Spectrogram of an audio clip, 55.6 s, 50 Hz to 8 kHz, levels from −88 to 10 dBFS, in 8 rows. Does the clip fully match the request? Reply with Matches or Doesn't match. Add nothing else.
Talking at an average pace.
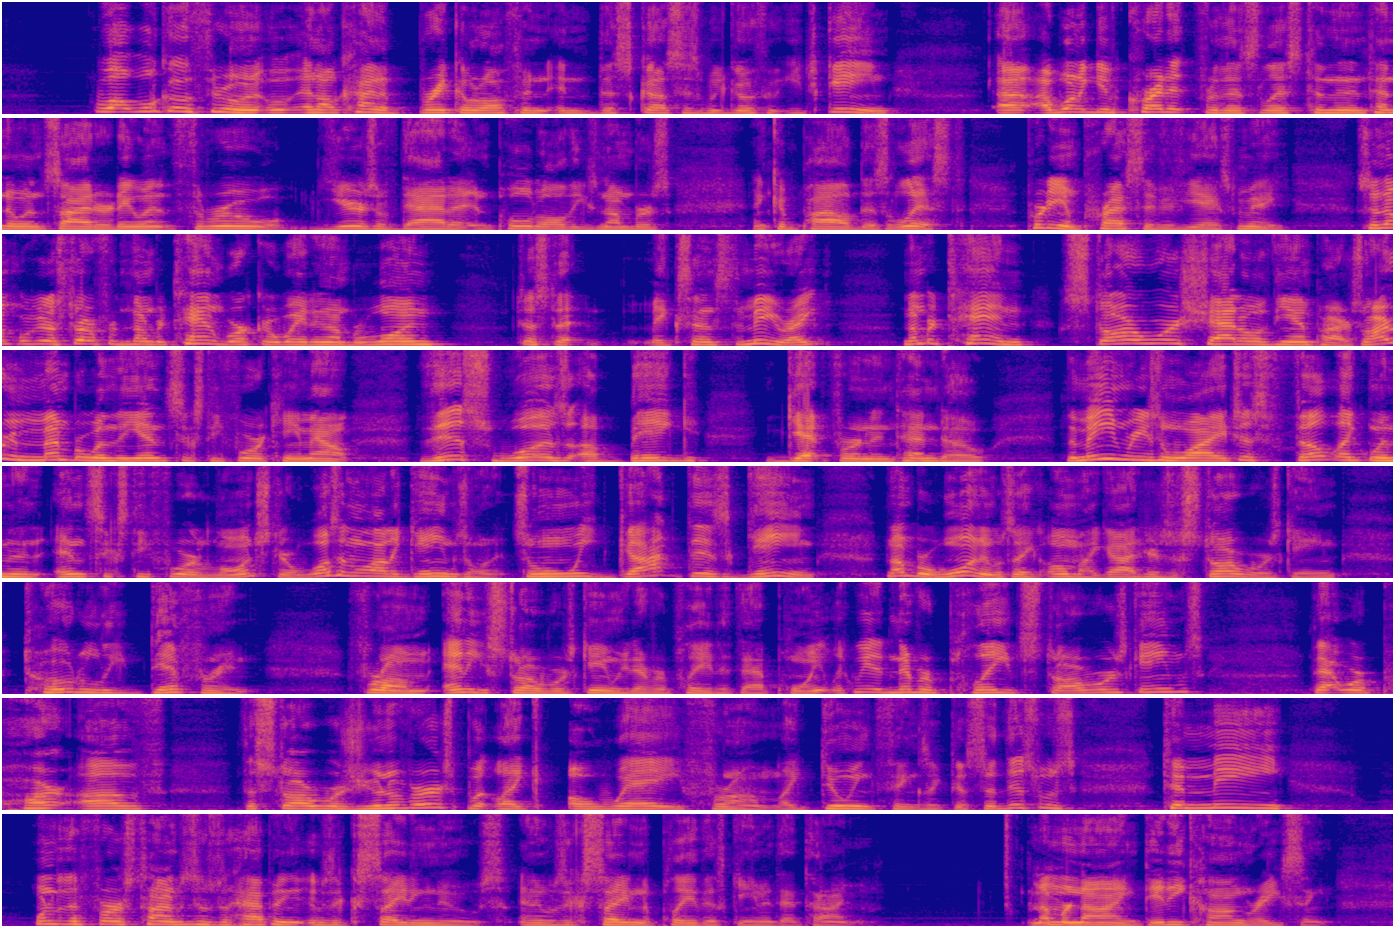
Doesn't match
